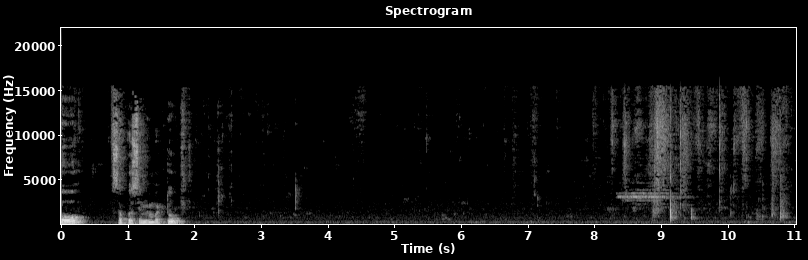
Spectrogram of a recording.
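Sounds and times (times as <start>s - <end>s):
paper rustling: 8.0s - 11.0s.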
